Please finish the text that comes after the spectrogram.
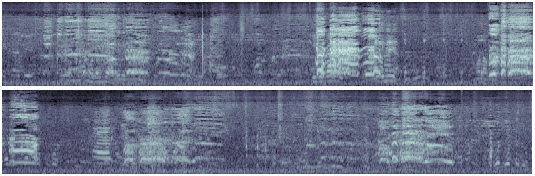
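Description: Asil roosters crow repeatedly, with several loud, drawn-out cock-a-doodle-doos spaced a few seconds apart over a low background hum, faint clucking and occasional voices.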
